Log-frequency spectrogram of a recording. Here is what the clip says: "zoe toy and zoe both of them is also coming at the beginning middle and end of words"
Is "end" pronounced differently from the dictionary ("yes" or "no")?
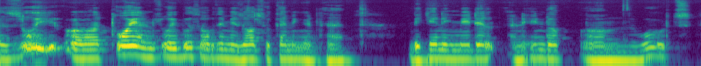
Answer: no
